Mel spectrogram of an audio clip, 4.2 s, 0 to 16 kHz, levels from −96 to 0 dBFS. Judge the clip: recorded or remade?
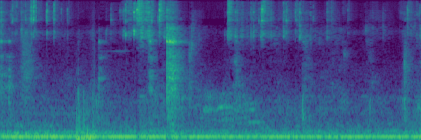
recorded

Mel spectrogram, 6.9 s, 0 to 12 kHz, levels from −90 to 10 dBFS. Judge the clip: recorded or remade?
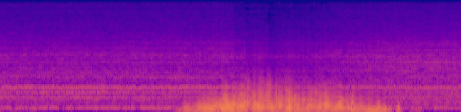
remade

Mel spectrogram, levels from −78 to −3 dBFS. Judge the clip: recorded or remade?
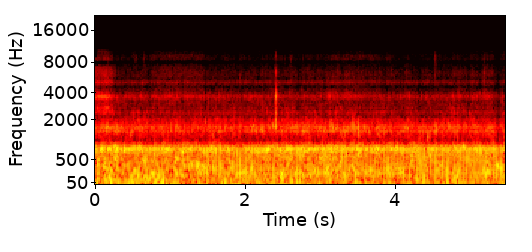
remade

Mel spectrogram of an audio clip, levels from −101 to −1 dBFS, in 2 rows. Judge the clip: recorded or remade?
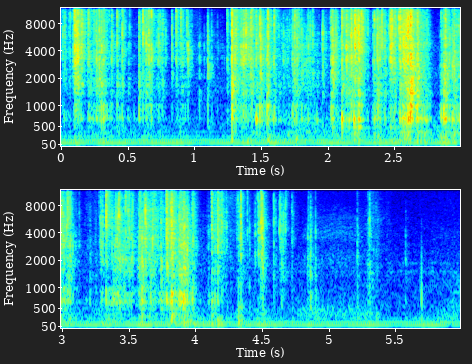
recorded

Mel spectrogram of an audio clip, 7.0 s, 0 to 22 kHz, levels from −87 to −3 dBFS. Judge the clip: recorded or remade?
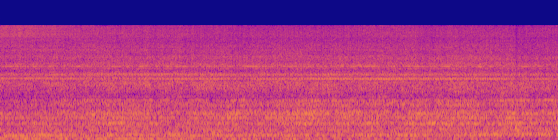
recorded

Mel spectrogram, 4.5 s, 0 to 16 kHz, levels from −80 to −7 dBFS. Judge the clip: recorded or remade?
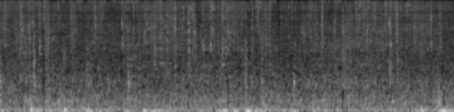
recorded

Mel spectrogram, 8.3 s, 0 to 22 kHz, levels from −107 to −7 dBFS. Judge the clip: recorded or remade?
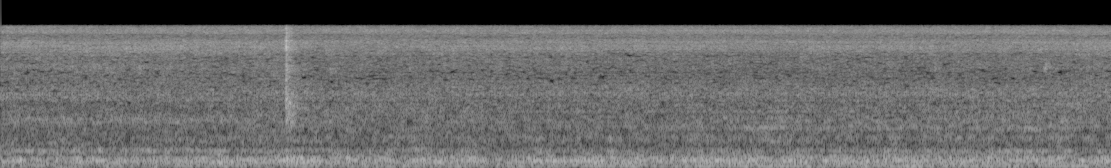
remade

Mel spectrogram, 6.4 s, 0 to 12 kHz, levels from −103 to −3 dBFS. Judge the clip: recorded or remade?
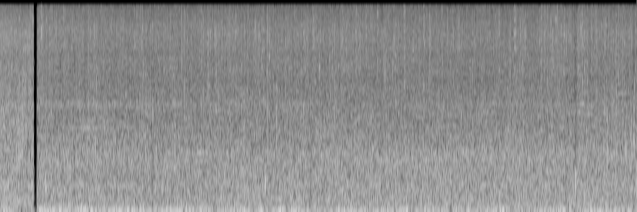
recorded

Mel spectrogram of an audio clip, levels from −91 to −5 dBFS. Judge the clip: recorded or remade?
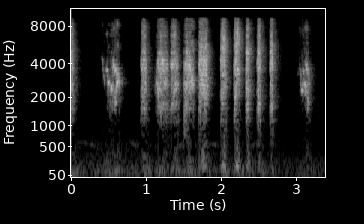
recorded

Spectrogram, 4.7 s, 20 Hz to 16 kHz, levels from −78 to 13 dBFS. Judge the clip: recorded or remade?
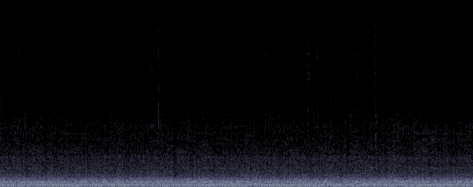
recorded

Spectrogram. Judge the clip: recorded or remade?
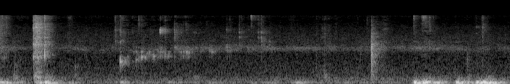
recorded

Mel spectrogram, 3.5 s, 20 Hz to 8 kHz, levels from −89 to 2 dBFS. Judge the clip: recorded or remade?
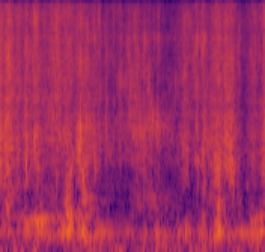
remade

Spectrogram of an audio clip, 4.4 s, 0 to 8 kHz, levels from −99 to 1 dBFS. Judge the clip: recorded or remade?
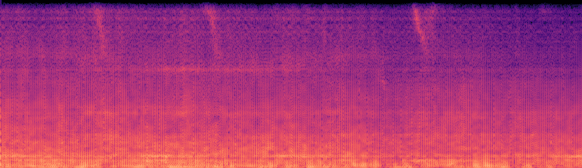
remade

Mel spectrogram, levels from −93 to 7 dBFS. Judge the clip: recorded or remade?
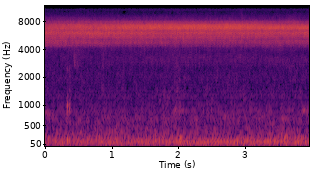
remade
